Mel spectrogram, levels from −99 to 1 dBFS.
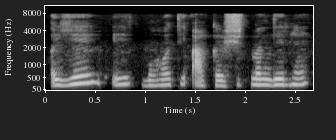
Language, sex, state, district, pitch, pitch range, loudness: Hindi, female, Uttar Pradesh, Varanasi, 230 Hz, 215-245 Hz, -25 LUFS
